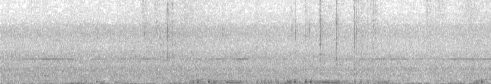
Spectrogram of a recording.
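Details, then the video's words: Pigeon giving soft, low, burbling coos in the middle stretch, over a steady low rumble of background traffic or wind. "Pigeon sound Effect | High Quality Pigeon Sounds"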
